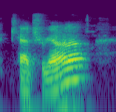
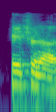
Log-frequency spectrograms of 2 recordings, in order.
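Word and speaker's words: Kaytranada: I think you mentioned how do you pronounce it? It starts with a K. Catriona. K-Tronada? K-Tronada.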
